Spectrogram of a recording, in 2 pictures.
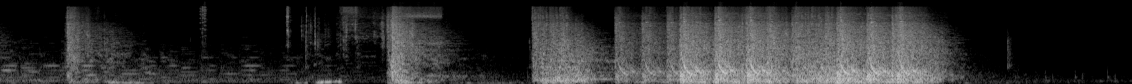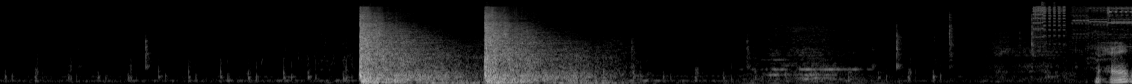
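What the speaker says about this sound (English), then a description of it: "so much for not getting into a firefight" Bursts of rapid gunfire from a firefight in the Mass Effect Legendary Edition video game, with loud sustained volleys separated by quieter stretches of game ambience and no talking.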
